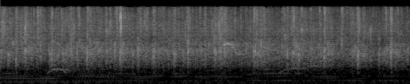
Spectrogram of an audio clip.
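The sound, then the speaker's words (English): A room full of people claps steadily for several seconds, a dense, sustained wash of applause at moderate volume with no pauses, faint murmuring mixed underneath. “Come on, if that had been your house, you'd have clapped a little bit better than that.”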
